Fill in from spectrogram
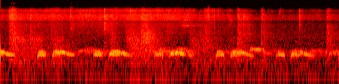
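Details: Spotted doves cooing in quick overlapping rounded notes, roughly one a second, with louder swells and soft background knocks.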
